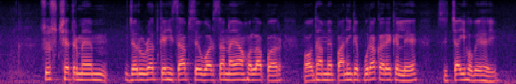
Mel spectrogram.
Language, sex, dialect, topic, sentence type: Magahi, female, Southern, agriculture, statement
